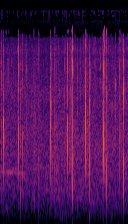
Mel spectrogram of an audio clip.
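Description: At a family festival, a small group applauds for the children, their claps sharp and scattered rather than a dense roar, with a slightly irregular rhythm at a moderate level. No voices can be heard over it.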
